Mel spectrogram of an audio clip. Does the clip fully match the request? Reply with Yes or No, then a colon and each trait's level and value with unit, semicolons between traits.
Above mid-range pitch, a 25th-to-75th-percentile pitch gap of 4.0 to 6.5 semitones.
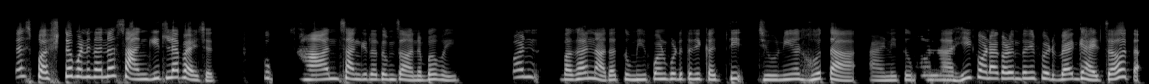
Yes: high, 240 Hz; average, 4.6 semitones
